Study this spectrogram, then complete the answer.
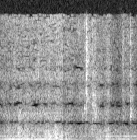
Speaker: there it is running as you can hear an initial rattle from the momentum but after that nice and quiet you can hear it churning that's about it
